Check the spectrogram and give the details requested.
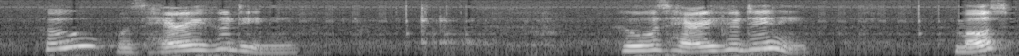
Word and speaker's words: Houdini: acrobat and a writer Harry Houdini pronounced who D knee didn't even really like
